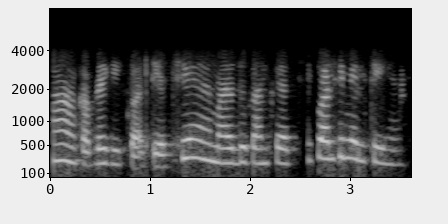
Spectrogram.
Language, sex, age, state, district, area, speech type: Hindi, female, 18-30, Uttar Pradesh, Prayagraj, rural, conversation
